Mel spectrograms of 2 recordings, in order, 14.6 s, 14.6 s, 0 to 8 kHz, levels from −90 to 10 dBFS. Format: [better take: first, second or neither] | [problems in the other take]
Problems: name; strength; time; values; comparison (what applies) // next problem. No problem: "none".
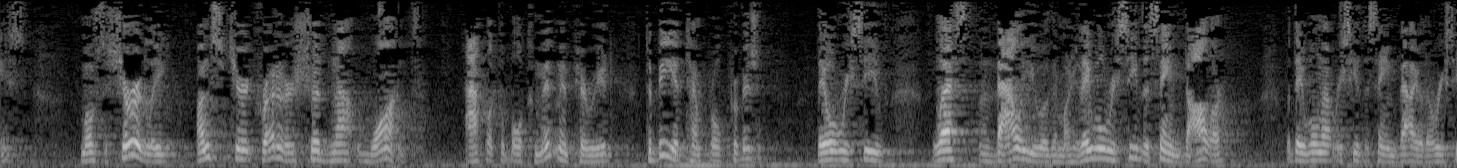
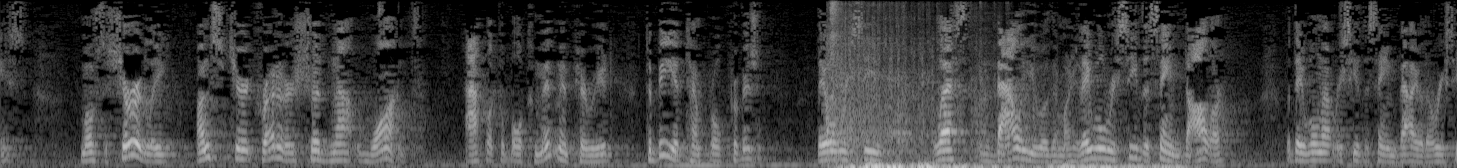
first | background sound (Bus / Engine); 3 dB above the speech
